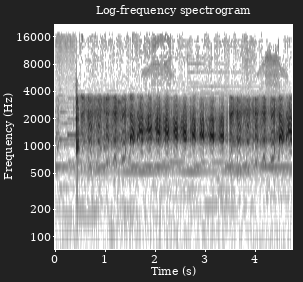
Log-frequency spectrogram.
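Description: A kookaburra in Australia, heard at 5 in the morning, gives its raucous laughing call, a rapid rhythmic cackle of repeated bursts that rises and continues steadily for several seconds, with a steady low hum underneath and no talking.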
